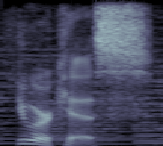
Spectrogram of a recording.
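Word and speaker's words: Quercus: I know that's not how you pronounce Q's, but I'm gonna do it anyway. Quirkus. Quirkus. Oh no.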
